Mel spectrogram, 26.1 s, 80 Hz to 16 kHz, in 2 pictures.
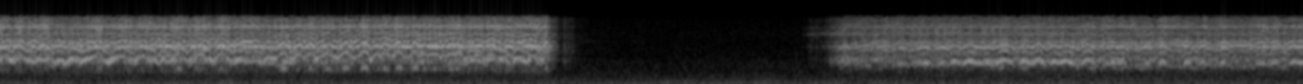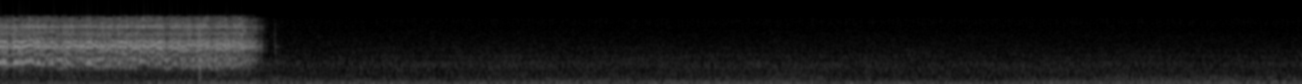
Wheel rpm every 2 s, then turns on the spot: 160, 160, 130, 0, 80, 120, 110, 90, 0, 0, 0, 0, 0.
none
